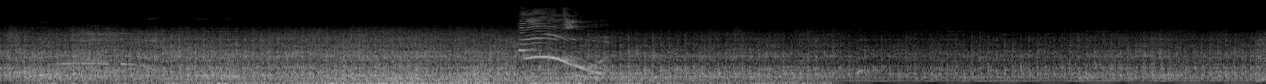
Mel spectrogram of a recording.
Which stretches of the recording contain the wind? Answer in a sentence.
The wind can be heard from 0.1 to 8.3 s.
